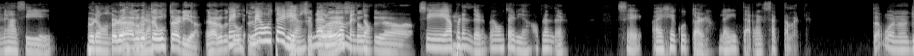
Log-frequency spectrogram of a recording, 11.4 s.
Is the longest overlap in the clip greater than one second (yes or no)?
yes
